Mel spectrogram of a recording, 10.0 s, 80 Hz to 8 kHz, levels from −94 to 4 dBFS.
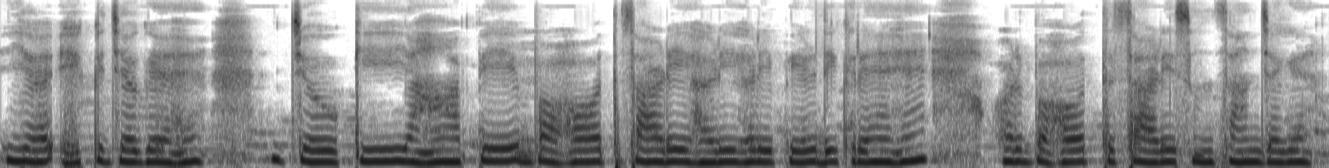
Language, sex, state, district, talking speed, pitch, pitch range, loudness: Hindi, female, Bihar, West Champaran, 120 wpm, 200 Hz, 195-210 Hz, -13 LUFS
